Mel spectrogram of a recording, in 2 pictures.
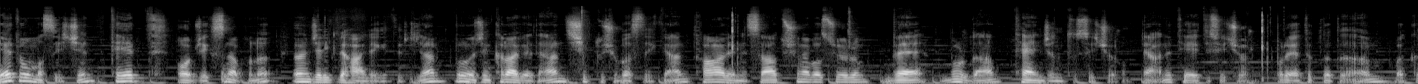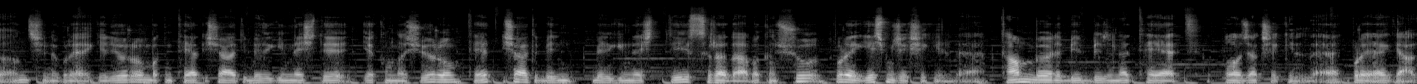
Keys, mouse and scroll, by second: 5.6 click, 7.4 shift+right click, 12.7 click, 16.9 middle click, 17.4 scroll up 2.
